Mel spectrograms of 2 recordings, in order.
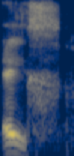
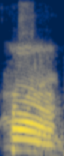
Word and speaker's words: Ashe: Because I've been in some interviews and they've been like, oh yeah, I like that record, Ace. And I'm like, wow. Yeah, I'm like, nah, that's Ashe, brother.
